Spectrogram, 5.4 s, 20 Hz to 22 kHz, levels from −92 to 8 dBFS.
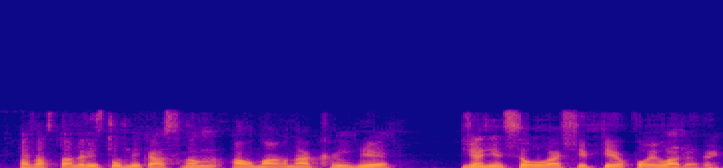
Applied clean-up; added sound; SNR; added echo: neural mask model DeepFilterNet 3.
